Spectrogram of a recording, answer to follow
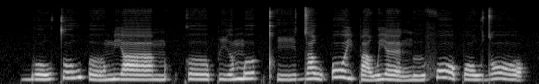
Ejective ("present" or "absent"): absent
